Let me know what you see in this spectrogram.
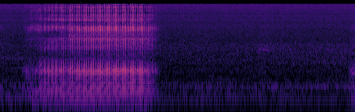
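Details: Snoring after the big move: one long, loud, rattling snore lasting about two and a half seconds, then quiet room noise.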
